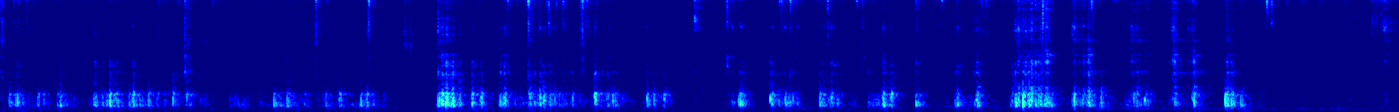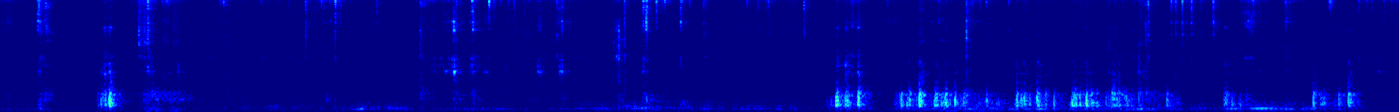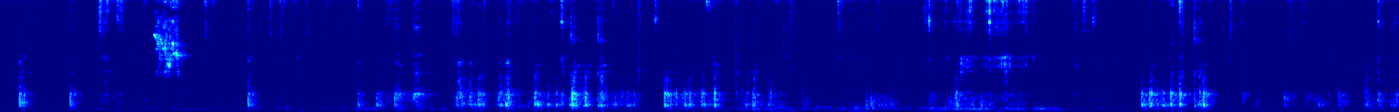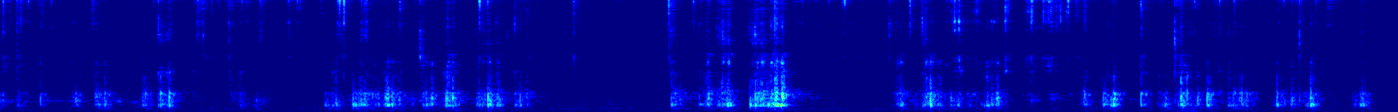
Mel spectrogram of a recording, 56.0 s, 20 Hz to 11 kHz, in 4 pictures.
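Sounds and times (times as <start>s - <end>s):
budgies chewing: 13.6s - 55.9s
budgie chirp: 29.5s - 29.9s.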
